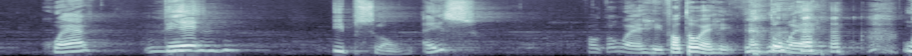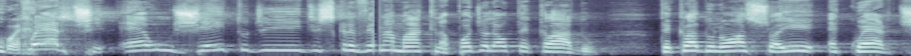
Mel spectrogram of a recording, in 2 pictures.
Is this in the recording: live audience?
yes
